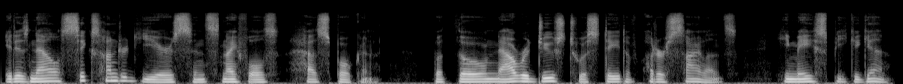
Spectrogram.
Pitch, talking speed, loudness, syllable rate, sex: 125 Hz, 160 wpm, -18 LUFS, 4.4 syllables/s, male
